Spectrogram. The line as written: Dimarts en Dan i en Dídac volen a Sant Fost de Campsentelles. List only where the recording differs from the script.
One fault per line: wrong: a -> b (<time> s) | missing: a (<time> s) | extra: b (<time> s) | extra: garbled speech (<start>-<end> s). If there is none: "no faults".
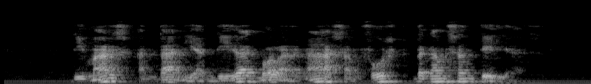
extra: anar (3.0 s)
